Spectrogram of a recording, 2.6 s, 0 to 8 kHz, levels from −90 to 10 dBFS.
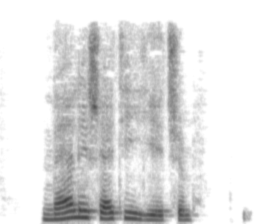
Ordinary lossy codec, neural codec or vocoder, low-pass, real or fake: MP3, 48 kbps; none; 7.2 kHz; real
